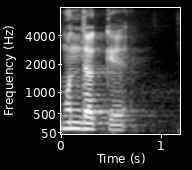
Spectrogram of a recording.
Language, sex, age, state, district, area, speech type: Kannada, male, 18-30, Karnataka, Mysore, rural, read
